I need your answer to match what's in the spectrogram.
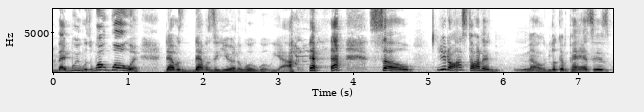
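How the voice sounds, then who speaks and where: Speaking from her bedroom, a Cincinnati woman laughs her way through a casual story told directly to her viewers. Her husky, low-pitched voice stays animated as she vlogs.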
